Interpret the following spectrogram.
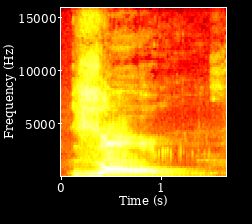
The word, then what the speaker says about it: genre: It must be pronounced as zong, zong, but we write it as Genre.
